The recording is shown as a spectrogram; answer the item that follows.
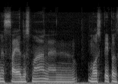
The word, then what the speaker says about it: Syed Usman: my name is Saya dusman and most people call me Syed because it's easy for them to pronounce my first name and I'm born from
